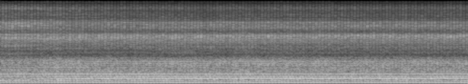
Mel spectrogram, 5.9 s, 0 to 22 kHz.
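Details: Discarded Craftsman 22-inch mower with Tecumseh 6 hp engine, after a new Champion RJ19 spark plug and air filter refit: loud steady buzzing drone holding speed evenly, no surging or misfires; runs properly, no smoke or oil smell.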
